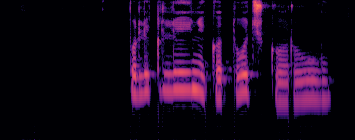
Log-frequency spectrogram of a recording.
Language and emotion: Russian, sad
